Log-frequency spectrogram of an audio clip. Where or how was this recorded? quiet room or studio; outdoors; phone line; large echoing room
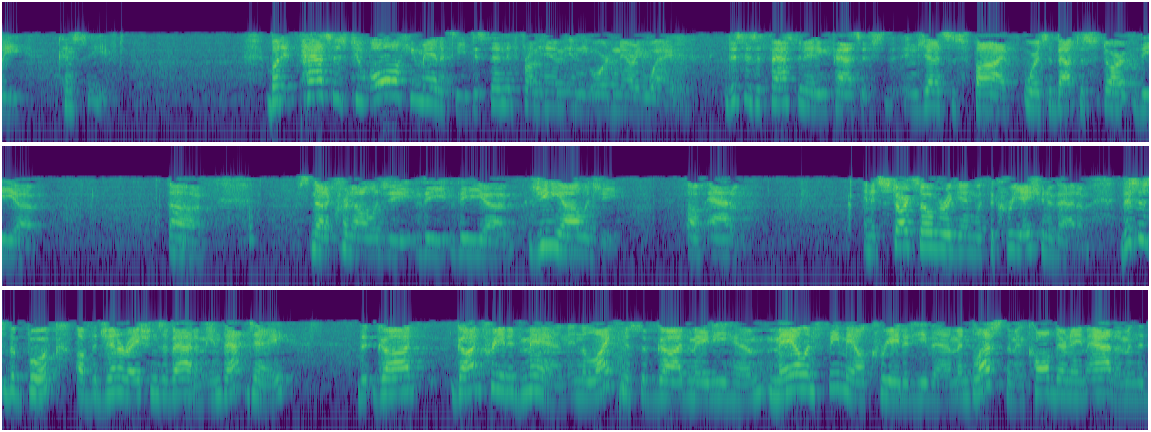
large echoing room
